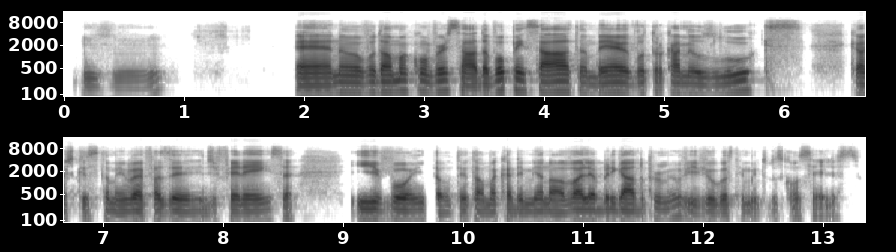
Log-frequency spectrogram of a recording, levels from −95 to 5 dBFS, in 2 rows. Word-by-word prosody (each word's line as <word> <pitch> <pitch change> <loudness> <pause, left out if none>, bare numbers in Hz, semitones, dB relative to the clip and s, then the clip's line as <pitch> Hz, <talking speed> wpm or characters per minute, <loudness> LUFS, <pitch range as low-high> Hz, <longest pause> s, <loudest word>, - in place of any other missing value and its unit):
Uhum. 80 -3 -15 1.1
É, 90 0 +5
não, 110 0 +1
eu 105 - +2
vou 110 +1 -2
dar 110 0 +5
uma 120 +2 +1
conversada. 115 -6 +2
Vou 125 - +4
pensar 115 -3 +5
também. 105 +1 +2
Eu 105 -1 +4
vou 105 +1 -4
trocar 105 - -2
meus 100 -2 -2
looks, 115 +7 -5 0.4
que - - -12
eu - - +5
acho - - -4
que - - -10
isso - - -10
também 90 -1 -6
vai 95 0 +3
fazer 90 -1 -2
diferença, 95 +2 -2 0.5
e 105 0 0
vou 95 -1 +1
então 95 -3 -6
tentar 95 - -5
uma 90 +1 -4
academia 90 +1 -4
nova. 85 -1 -1
Valeu, 100 -1 +4
obrigado 95 -1 +1
por 105 - -9
me 100 - -10
ouvir, - - -7
viu. 90 +2 -6
Gostei 90 0 -8
muito - - -14
dos - - -16
conselhos. - - -11
95 Hz, 190 wpm, -23 LUFS, 90-105 Hz, 1.1 s, É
